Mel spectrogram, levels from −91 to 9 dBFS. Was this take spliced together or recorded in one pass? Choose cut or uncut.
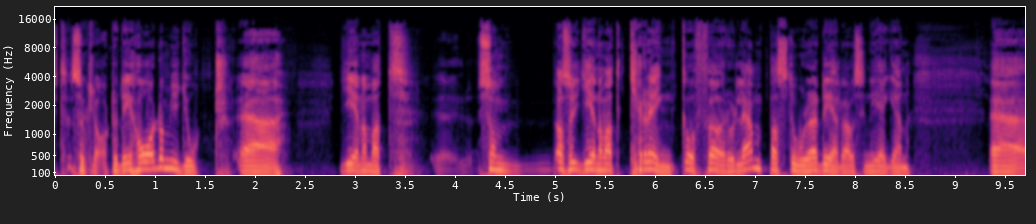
uncut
